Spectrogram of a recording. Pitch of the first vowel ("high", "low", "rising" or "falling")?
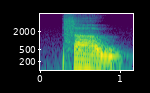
low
